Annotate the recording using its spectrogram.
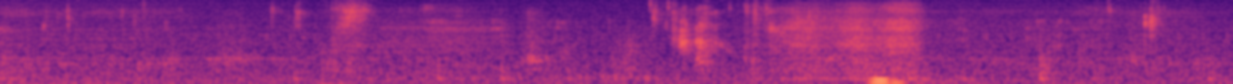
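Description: A middle-aged man slurps and chews pasta with his mouth full.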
